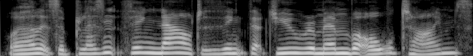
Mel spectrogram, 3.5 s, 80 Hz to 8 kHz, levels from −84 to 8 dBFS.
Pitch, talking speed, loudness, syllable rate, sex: 230 Hz, 220 wpm, -15 LUFS, 5.0 syllables/s, female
